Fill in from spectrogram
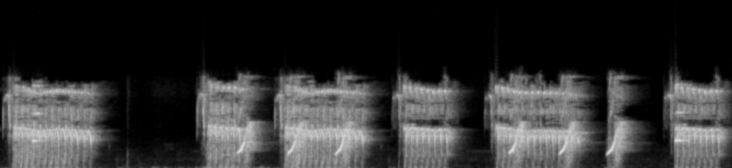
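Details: Common hill myna repeating harsh, raspy screeches, each lasting under a second, about seven in all. Short upward-sweeping whistles are woven into several of the screeches.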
